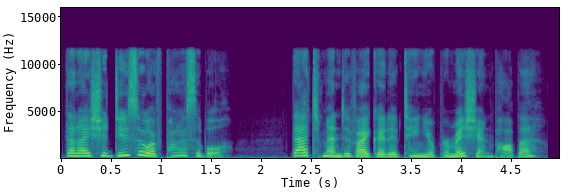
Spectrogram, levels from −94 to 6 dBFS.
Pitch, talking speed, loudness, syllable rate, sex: 255 Hz, 190 wpm, -19 LUFS, 5.4 syllables/s, female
